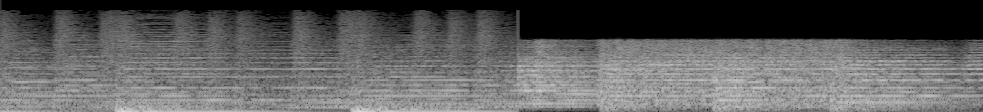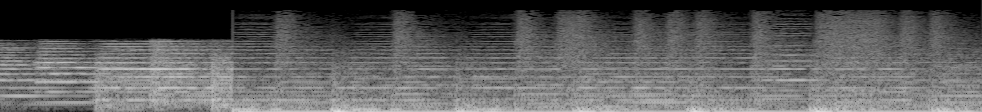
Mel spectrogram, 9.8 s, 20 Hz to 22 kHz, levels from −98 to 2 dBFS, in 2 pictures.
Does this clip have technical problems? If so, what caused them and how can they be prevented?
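Yes. Input switched to a poorer device, from 2.59 to 6.08 s. The sound abruptly turns dull, with nothing above 5 kHz, and a faint new background noise appears well below the signal. The level barely changes and there is no gap at either switch. The likely cause is the system changing to another microphone or a headset's call profile partway through. Fixing the input device in the recording settings and turning off automatic device switching prevents this.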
